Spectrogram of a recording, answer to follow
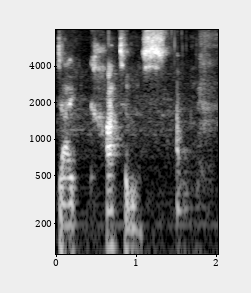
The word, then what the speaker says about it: dichotomous: I was going to blame Jason for eating a dictionary earlier using the word dichotomous. Rhymes with hippopotamus.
